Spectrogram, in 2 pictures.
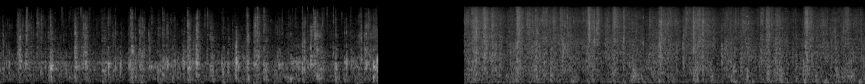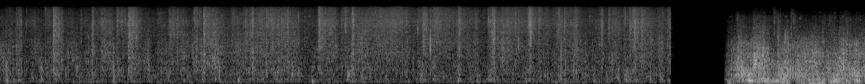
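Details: A horse walking on a trail ride clip-clops its hooves in a steady rhythm of about three beats each second, with natural sounds only.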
